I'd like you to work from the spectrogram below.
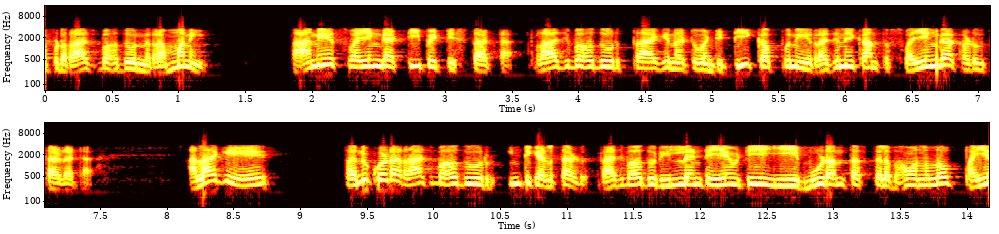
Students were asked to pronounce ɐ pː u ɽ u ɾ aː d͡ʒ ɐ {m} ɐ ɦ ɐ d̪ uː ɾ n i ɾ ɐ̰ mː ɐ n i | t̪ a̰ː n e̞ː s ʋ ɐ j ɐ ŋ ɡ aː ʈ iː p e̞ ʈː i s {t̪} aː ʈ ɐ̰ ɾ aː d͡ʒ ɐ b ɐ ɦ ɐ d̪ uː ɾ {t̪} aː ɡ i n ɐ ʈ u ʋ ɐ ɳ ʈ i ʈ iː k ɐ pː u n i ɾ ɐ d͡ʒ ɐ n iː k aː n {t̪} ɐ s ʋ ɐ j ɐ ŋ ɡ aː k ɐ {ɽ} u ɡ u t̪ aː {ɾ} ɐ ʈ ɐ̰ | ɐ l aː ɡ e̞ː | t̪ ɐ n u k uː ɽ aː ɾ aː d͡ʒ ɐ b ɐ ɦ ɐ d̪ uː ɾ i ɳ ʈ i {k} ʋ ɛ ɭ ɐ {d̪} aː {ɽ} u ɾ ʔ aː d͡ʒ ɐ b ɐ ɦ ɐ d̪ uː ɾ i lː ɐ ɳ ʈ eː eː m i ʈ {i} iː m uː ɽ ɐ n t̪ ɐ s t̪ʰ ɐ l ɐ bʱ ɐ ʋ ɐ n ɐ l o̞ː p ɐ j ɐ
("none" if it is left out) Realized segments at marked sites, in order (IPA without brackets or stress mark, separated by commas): b, t̪, t̪, t̪, ɽ, ɽ, k, t̪, ɽ, i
